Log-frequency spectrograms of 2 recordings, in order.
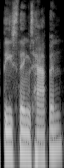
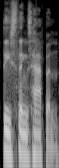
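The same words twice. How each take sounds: First: "These things happen?" echoed with a rising, disbelieving tune; bitter echo. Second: Said in the usual way. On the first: A narrator's reading. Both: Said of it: "The words tasted bitter".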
